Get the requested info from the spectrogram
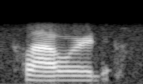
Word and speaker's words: Cloward: Kathryn is spelled K-A-T-H-R-Y-N. And then my last name is Cloward, C-L-O-W-A-R-D.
